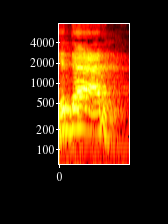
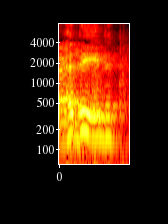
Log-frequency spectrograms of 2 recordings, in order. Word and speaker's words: Haddad: Welcome to Girls and Guitars Part 6 with special guest Haddad. I said it right. It's not Hadid.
